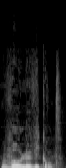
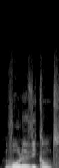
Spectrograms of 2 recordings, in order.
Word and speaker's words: Vaux-le-Vicomte: So firstly, let's start with pronunciation. Yeah, Vaux-Le-Vicomte. Vaux-Le-Vicomte.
